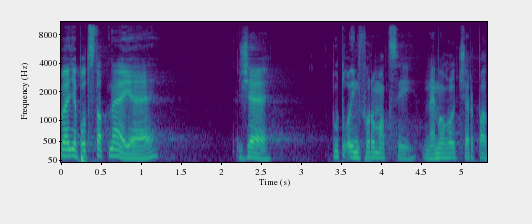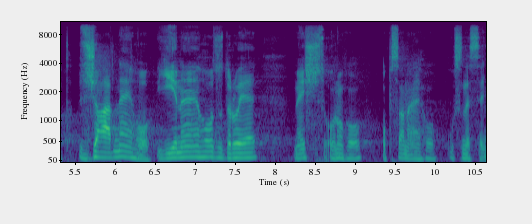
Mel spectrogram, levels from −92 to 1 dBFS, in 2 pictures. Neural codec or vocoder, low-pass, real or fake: vocoder, 44.1 kHz, 128 mel bands, Pupu-Vocoder; 9.9 kHz; fake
